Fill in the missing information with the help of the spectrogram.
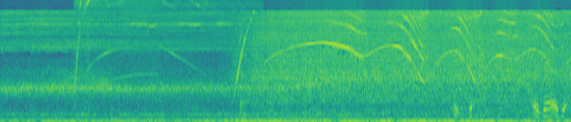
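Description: A high, whining dental drill sweeps up and down in pitch, revving repeatedly with sharp rising and falling whistles over a steady hiss, continuous, with faint background murmur.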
